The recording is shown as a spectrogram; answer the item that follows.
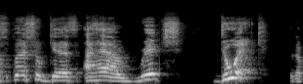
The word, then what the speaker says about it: Douek: i have a special guest i have rich dewitt did i pronounce it right you did all right today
